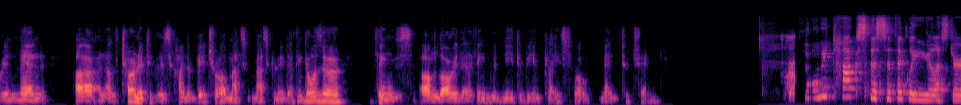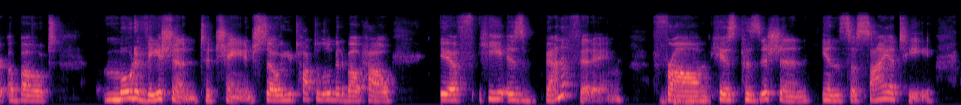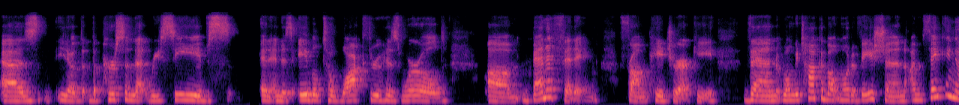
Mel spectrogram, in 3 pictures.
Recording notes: Recorded live via Zoom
